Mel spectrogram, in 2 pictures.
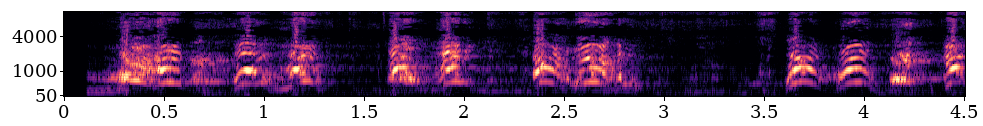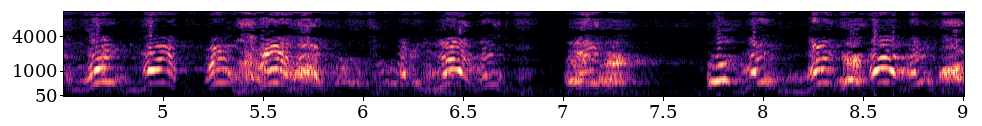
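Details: Shiba Inu with a very sensitive rear and tail reacts after being touched there and frantically bites its own tail. It gives a rapid run of high, arching whines and yelps in dense bursts for about nine seconds, with brief pauses.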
